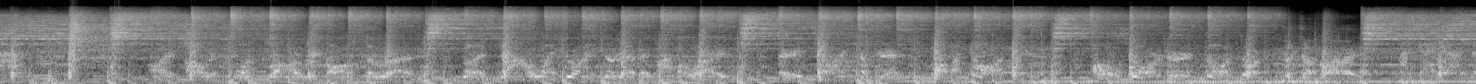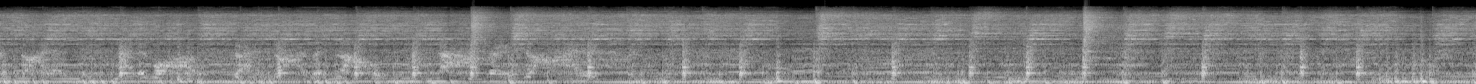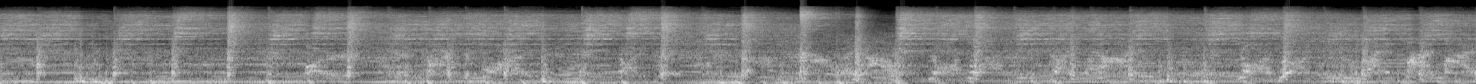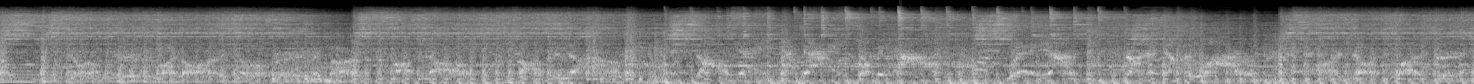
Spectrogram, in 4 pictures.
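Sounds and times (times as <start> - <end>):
heavy metal band playing: 0.0 - 59.0.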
